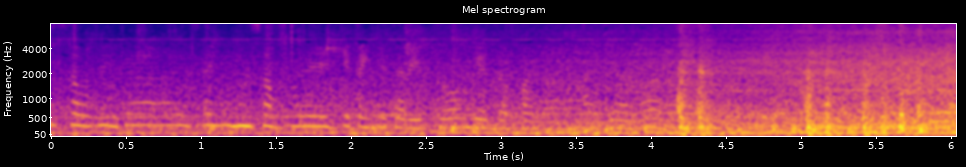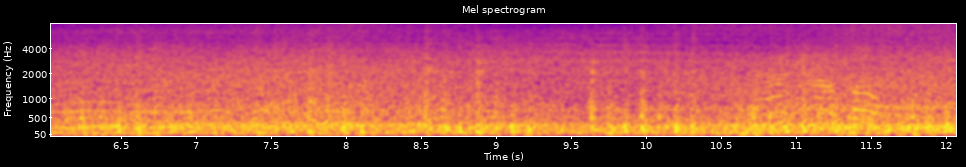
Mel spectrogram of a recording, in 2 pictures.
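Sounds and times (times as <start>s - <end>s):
train wheels clattering on rails: 0.0s - 12.0s.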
